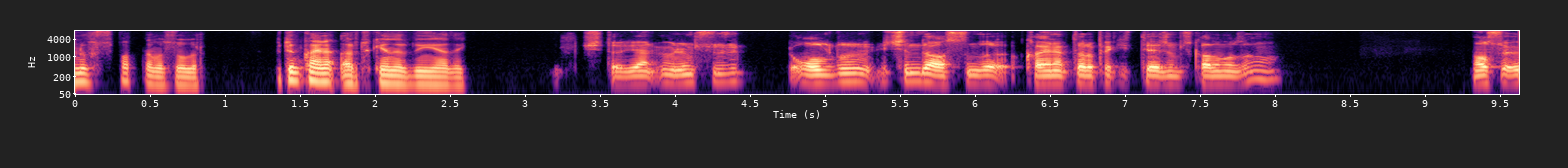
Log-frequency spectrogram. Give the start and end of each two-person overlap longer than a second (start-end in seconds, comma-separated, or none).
none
